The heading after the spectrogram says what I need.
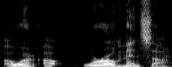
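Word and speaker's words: Oro Mensah: I think Oro Mensa, rather, that's how you pronounce his name.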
